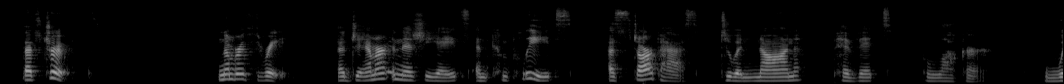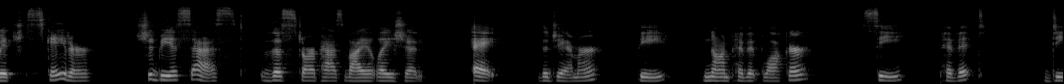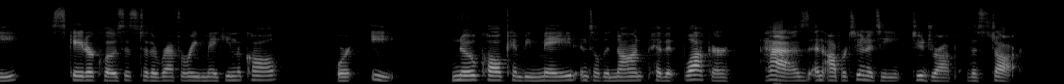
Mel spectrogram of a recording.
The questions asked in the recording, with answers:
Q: Which skater should be assessed the star pass violation?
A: The answer is E, no call should be made until the non-pivot blocker has an opportunity to drop the star.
